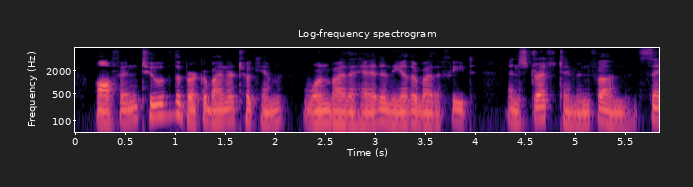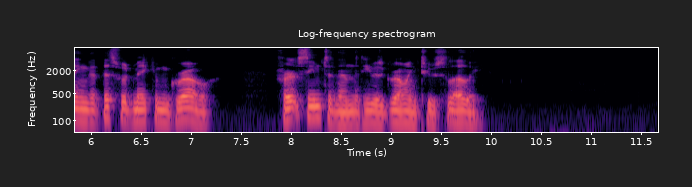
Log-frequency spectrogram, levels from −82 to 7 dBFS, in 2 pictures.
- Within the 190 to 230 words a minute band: Yes, fast, 205 wpm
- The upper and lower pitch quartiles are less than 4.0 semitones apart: Yes, average, 3.2 semitones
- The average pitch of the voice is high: No, very low, 90 Hz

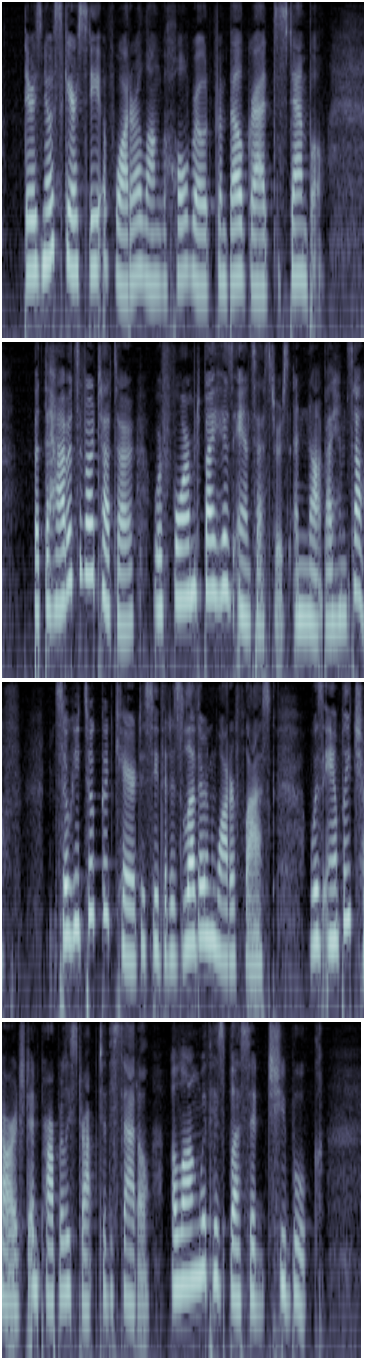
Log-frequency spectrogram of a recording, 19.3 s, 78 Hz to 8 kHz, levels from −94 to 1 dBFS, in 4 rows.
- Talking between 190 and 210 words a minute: No, average, 170 wpm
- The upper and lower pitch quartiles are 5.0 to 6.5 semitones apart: No, average, 4.6 semitones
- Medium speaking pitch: No, high, 195 Hz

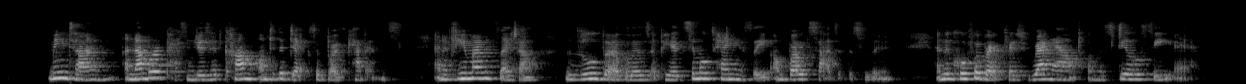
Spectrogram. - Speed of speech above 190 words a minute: Yes, average, 200 wpm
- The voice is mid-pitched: No, high, 235 Hz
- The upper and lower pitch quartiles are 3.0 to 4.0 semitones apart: Yes, average, 3.5 semitones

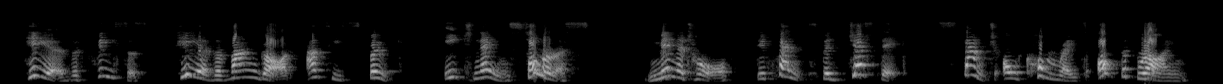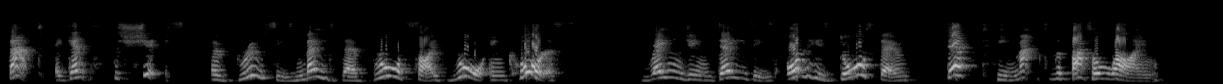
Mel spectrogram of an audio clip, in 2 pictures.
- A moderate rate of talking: No, slow, 110 wpm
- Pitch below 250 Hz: No, very high, 305 Hz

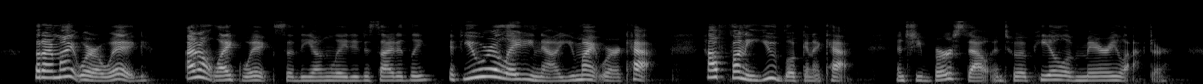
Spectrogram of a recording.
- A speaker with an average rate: No, fast, 215 wpm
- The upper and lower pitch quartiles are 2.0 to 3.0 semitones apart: No, average, 5.0 semitones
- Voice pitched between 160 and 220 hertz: Yes, high, 190 Hz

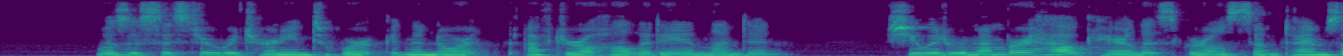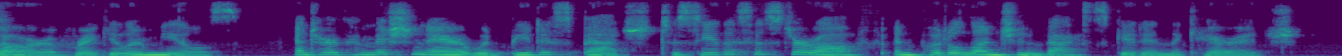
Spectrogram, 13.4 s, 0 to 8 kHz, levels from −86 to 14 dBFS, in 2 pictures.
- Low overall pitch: No, high, 235 Hz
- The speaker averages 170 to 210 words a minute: Yes, average, 195 wpm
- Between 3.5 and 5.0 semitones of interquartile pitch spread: No, average, 2.8 semitones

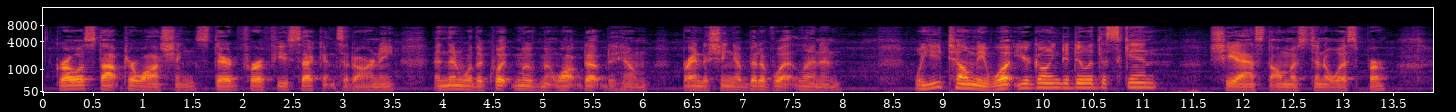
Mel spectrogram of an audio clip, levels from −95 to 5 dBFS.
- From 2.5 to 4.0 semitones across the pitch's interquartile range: No, average, 4.8 semitones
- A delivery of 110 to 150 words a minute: No, average, 195 wpm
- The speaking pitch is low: Yes, low, 100 Hz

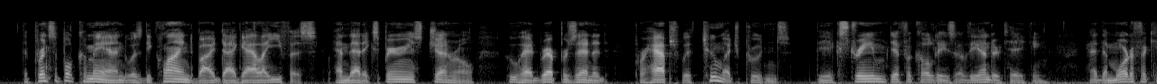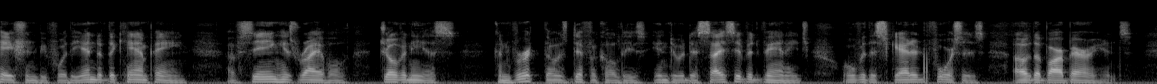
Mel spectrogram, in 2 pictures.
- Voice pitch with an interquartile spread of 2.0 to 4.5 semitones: Yes, average, 3.9 semitones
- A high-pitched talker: No, low, 100 Hz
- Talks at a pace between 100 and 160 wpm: Yes, average, 140 wpm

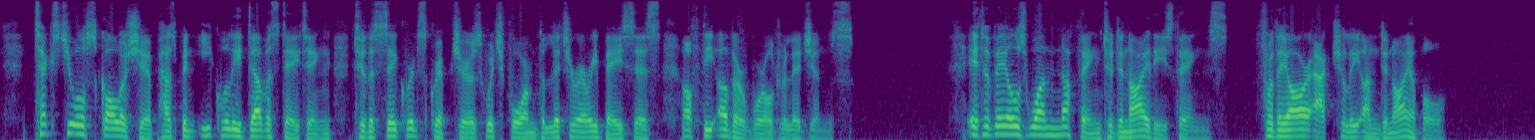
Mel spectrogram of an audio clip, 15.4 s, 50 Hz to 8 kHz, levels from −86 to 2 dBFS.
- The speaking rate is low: Yes, slow, 130 wpm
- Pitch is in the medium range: No, low, 120 Hz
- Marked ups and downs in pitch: Yes, wide, 6.4 semitones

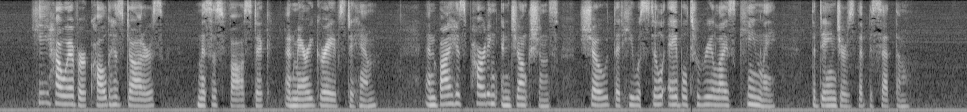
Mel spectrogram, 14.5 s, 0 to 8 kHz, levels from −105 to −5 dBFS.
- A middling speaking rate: No, slow, 130 wpm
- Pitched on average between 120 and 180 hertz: No, high, 190 Hz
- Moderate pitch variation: Yes, average, 3.2 semitones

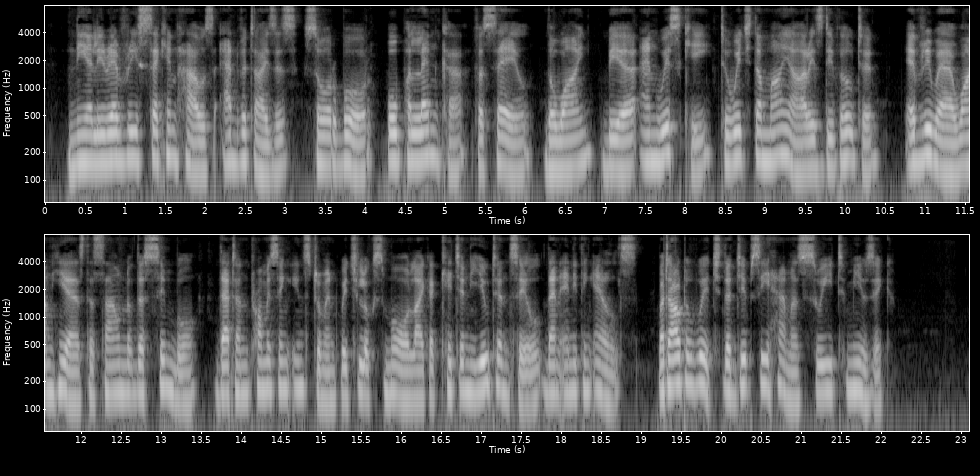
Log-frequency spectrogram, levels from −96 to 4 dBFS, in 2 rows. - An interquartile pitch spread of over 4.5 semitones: No, average, 3.2 semitones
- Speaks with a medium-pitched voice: Yes, medium, 150 Hz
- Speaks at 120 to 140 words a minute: Yes, slow, 135 wpm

